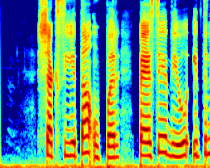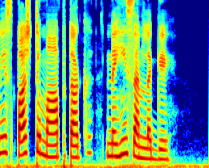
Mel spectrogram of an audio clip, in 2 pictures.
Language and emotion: Punjabi, neutral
